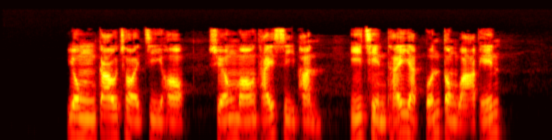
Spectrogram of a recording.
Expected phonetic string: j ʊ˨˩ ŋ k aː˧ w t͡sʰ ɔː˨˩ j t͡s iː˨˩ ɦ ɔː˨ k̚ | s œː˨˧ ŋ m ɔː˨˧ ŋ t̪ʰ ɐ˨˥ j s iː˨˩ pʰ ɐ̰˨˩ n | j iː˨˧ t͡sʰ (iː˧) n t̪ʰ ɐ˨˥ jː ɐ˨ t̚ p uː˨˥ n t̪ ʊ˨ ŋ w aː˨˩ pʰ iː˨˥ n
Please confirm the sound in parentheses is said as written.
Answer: no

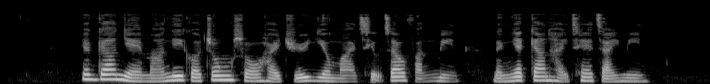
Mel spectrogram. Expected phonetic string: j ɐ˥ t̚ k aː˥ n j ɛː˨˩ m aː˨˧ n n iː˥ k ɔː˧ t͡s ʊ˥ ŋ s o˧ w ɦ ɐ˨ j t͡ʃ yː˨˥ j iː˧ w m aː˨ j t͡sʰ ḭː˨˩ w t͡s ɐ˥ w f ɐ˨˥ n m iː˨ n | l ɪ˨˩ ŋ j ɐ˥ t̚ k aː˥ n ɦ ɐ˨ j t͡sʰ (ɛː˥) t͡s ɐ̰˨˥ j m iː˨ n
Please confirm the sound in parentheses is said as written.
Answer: yes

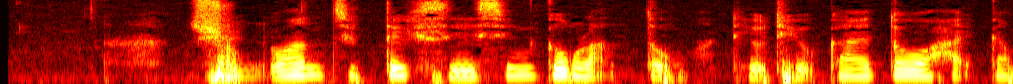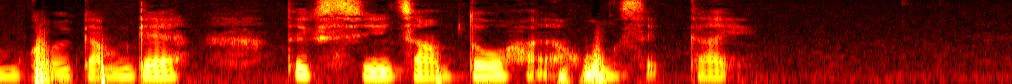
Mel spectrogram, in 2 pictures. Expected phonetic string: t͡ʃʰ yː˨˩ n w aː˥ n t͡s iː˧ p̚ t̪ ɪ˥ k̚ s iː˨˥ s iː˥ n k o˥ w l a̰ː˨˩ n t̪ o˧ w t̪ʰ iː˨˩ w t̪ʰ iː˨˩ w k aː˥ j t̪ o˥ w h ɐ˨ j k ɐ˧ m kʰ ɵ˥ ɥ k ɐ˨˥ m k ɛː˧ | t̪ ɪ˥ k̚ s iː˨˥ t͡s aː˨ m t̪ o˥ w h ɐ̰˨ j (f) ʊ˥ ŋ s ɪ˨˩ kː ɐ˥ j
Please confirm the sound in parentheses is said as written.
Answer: no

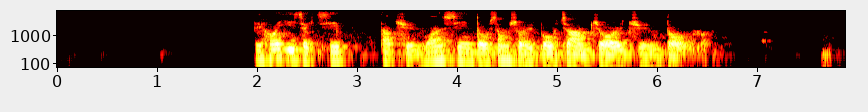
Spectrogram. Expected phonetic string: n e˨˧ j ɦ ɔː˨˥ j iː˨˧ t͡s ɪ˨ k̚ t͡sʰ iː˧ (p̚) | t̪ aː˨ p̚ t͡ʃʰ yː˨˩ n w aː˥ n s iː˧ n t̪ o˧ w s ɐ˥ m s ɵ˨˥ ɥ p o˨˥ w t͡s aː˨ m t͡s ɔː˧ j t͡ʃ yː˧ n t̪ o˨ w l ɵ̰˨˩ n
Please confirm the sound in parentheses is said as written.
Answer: yes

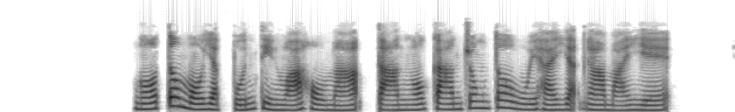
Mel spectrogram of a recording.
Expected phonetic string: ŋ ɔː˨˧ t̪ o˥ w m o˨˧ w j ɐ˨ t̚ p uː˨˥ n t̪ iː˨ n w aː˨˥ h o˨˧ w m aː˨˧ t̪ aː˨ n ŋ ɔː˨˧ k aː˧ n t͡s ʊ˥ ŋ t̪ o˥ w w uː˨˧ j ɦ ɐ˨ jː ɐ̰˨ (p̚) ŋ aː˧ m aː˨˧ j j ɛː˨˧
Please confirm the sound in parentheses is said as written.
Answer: no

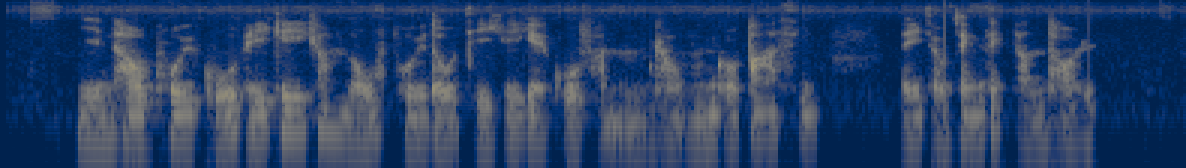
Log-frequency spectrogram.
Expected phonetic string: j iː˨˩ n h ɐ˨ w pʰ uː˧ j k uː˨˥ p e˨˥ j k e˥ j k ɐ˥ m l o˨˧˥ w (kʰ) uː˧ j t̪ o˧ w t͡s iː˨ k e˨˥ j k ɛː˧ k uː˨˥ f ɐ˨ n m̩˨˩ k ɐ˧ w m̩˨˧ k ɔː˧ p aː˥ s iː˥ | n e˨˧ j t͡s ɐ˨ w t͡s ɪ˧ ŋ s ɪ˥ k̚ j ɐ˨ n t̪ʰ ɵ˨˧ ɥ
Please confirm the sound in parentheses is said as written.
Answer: no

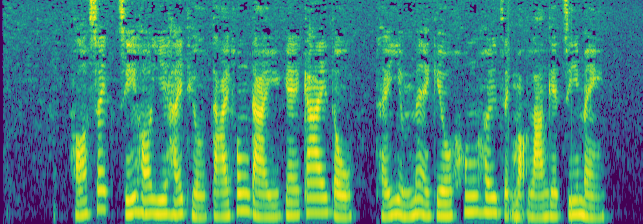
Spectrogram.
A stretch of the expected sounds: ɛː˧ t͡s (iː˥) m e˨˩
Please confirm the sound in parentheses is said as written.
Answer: yes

